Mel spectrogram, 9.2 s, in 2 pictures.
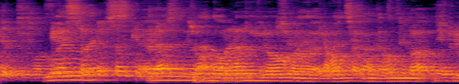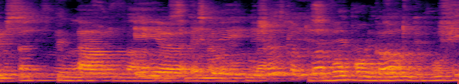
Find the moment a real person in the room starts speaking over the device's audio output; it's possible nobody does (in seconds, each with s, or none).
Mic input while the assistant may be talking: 0.4 s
